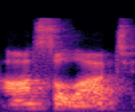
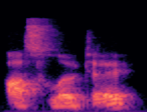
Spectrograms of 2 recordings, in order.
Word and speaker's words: Ocelote: middle child is ocelote it's not acelot it's the Spanish pronunciation of the word so ocelote uh this went online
